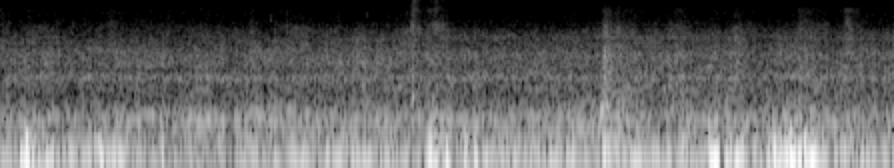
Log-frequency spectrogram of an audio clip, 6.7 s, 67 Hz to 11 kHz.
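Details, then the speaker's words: 2008 Chevrolet Vivant CDX after engine and automatic transmission overhaul, road test up to about 80: steady low rumble building smoothly with speed, no knocks, slips or clunks on shifts; engine and gearbox sound healthy. "mình này mình chạy test về phần máy và vườ phần hộp số nha anh em này là số tự động nha"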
